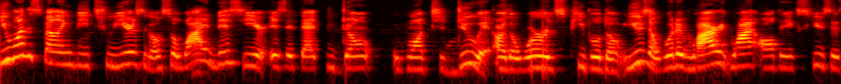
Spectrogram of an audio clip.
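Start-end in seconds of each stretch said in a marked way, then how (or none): none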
